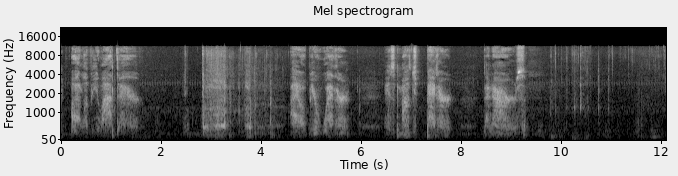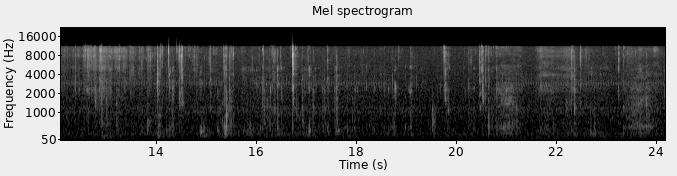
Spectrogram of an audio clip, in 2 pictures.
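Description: Close-miked eating of crispy fried chicken: loud bursts over roughly the first nine seconds, then quieter chewing with many small crunches and wet mouth clicks.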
